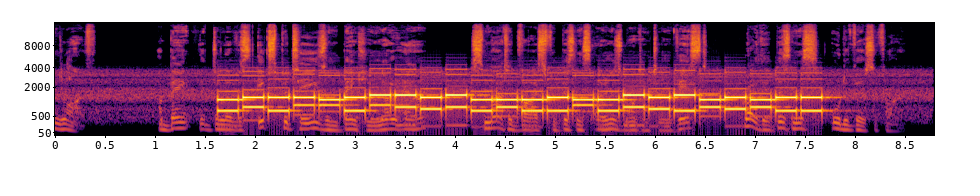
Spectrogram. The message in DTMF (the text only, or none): 1820*2#9591712*195375722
